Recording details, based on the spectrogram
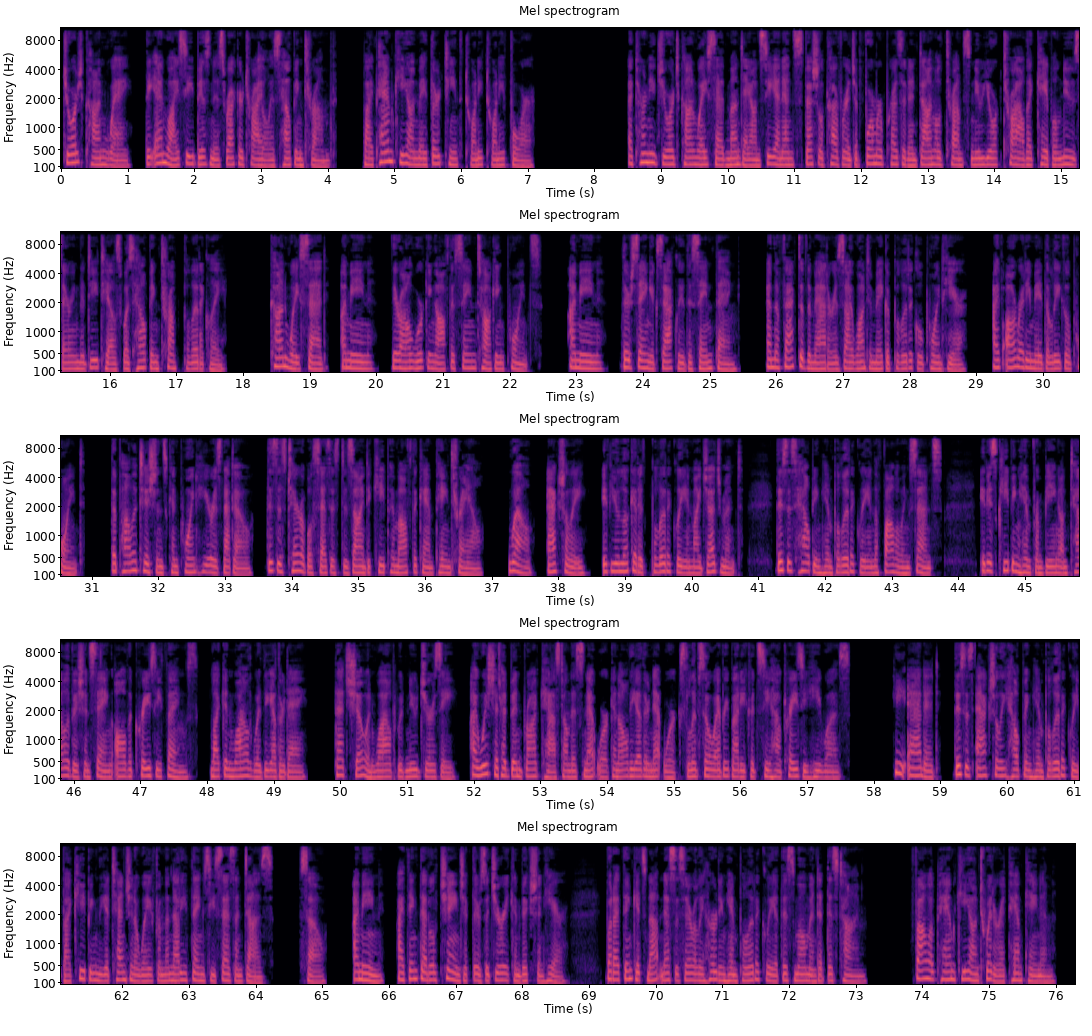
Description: Attorney George Conway said Monday on CNN’s special coverage of former President Donald Trump’s New York trial that cable news airing the details was helping Trump politically.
